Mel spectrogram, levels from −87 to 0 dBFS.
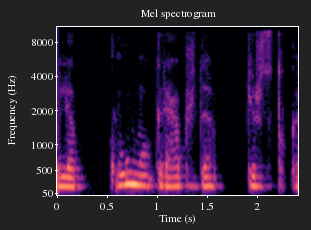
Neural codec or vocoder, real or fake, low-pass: none; real; 9.9 kHz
